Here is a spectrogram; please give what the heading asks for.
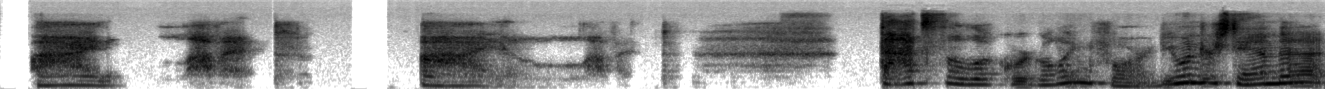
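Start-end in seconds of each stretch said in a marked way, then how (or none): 0.1-3.3 very slow, very quiet, hushed half-voiced whisper. Retelling a top seller's instant answer to a question: imitating a half whisper. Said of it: "in a half whisper, whisper, half voice".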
